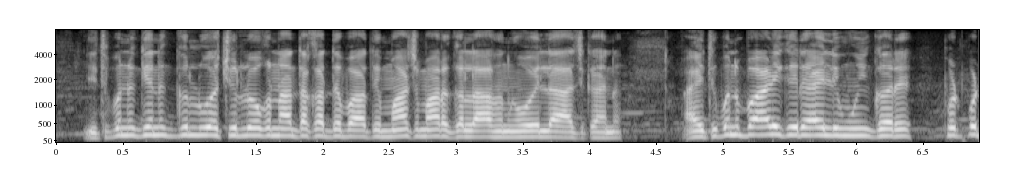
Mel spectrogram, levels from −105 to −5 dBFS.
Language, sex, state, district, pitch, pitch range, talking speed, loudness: Halbi, male, Chhattisgarh, Bastar, 180 Hz, 160-195 Hz, 235 wpm, -20 LUFS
